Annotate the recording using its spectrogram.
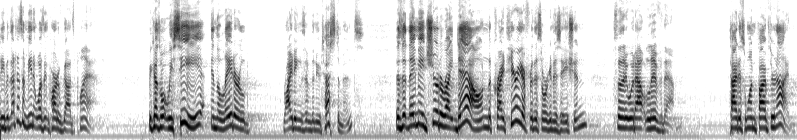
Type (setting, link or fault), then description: setting, large echoing room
